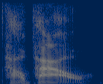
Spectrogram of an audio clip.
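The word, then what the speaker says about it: Pao Pao: There's a restaurant next to my office called Pow Pow, Uh-huh. P-A-O, right? And that's how I pronounce Hmm.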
